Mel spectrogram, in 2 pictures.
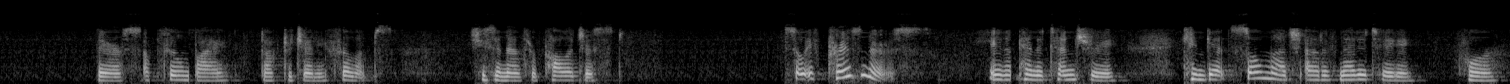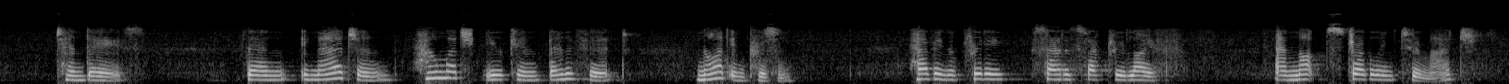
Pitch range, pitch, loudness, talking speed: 185-235 Hz, 215 Hz, -24 LUFS, 90 wpm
